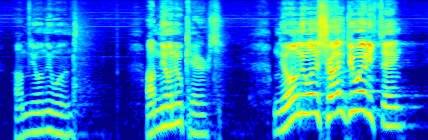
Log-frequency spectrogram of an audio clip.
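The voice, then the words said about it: Eeyore cartoon character voice. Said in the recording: “he says it in the Eeyore voice”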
